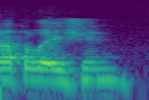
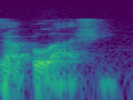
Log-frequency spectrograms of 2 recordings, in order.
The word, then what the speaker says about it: Appalachian: It was wonderful, David, and I'm so heartened that you got the pronunciation of Appalachian correct. I can't tell you how many times it's not Appalachian, it's Appalachian.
